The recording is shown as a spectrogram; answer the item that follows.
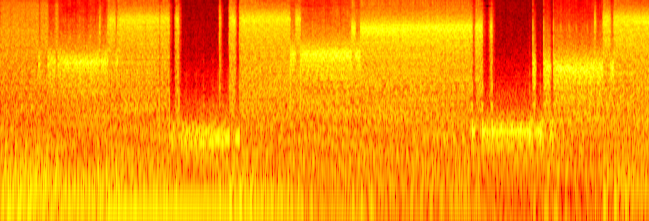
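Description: Loud, harsh analogue noise music: a dense wall of static hiss whose filtered bands shift up and down in pitch. Twice, about two seconds in and again near five seconds, the upper hiss drops out for about half a second, leaving a lower drone.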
